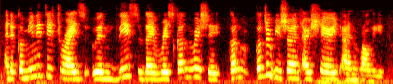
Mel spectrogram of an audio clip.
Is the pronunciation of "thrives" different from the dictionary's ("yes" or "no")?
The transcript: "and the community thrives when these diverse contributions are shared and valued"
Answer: yes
